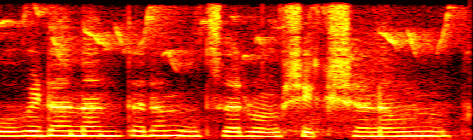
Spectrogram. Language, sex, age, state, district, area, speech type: Sanskrit, female, 18-30, Kerala, Kasaragod, rural, spontaneous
